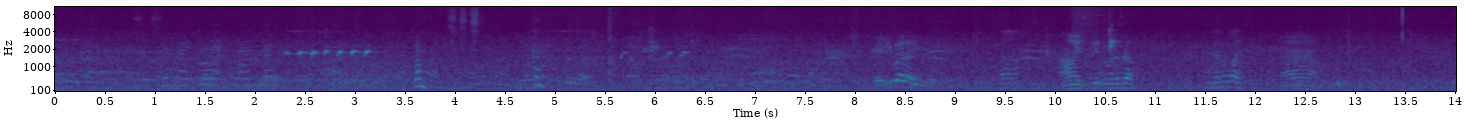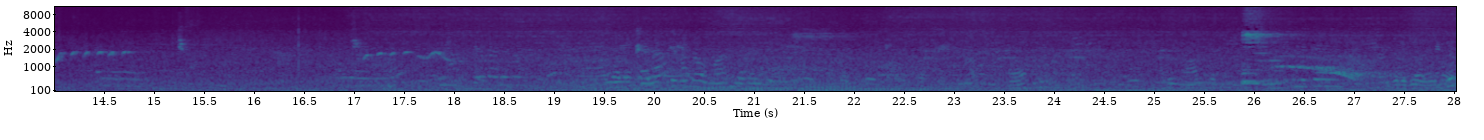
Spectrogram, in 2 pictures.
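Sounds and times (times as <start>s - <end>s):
voices talking: 0.0s - 28.0s.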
